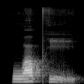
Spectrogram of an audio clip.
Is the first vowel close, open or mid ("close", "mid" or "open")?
open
